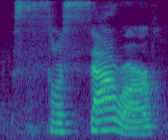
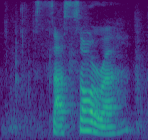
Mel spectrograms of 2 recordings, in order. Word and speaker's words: Sasora: Sorcerer, Sora, it's not sorcerer, that's not how it's spelled. Sasora says, Dear Wendy, I really need your help.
